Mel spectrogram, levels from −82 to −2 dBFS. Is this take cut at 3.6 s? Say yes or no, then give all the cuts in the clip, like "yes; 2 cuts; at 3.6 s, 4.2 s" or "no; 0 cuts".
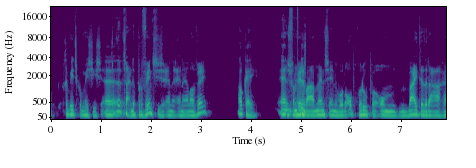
no; 1 cut; at 5.1 s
